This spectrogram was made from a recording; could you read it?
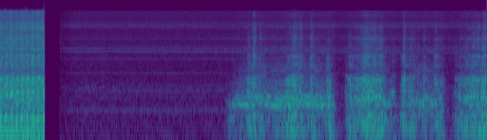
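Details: Hitachi Beat Wash Slim washing machine, as the drum starts turning: an uneven, loose rattling clatter in surges about three per second; owner wonders if it is nearing end of life; cause unknown.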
